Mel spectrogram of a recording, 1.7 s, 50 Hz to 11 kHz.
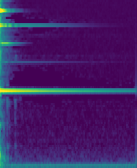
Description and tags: Multisample hits from a toy xylophone recorded with an overhead B1 microphone and cleaned up in Wavosaur.
instrument, multisample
